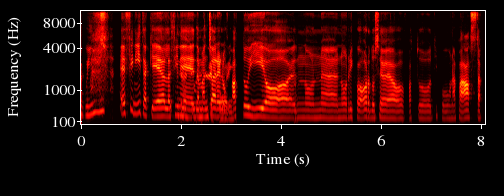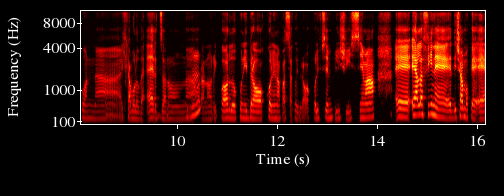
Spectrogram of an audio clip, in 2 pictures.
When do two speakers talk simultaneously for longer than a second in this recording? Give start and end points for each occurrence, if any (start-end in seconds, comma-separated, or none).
1.7-3.0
